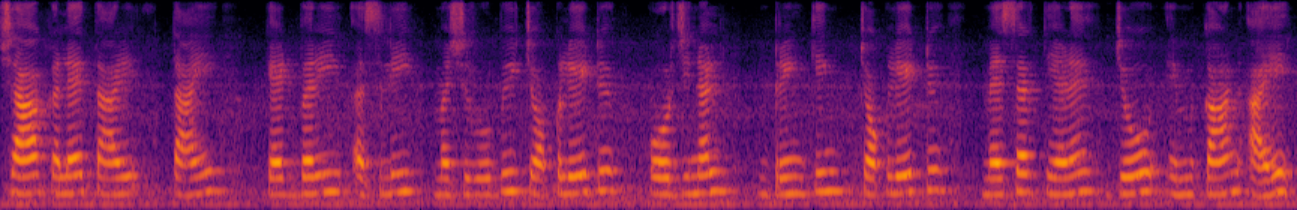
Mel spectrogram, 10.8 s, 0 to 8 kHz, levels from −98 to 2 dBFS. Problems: constant background noise, echo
